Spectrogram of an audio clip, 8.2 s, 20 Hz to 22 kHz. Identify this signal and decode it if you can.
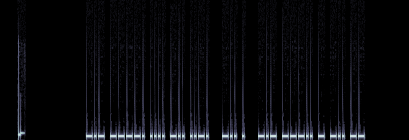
Morse code, heard as a keyed tone, about 30 wpm, 700 Hz. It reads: K9HDF DE K8TDM
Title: USA Callsign DE Callsign - 5 Characters - 30wpm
